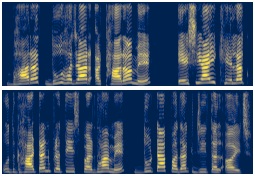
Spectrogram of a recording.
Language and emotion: Maithili, neutral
